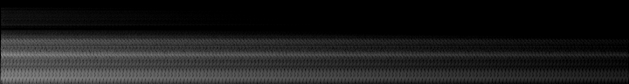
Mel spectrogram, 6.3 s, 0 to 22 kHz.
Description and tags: fdbck50xf49delay14ms
A 14 ms delay effect with strong feedback and applied to the sound of snapping ones fingers once.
